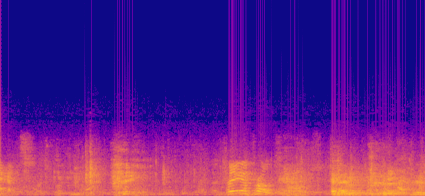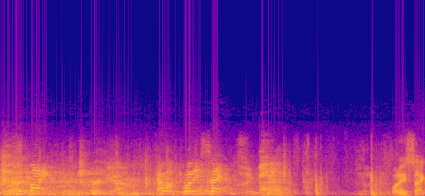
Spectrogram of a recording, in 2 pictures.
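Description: A crowd of people chatter and call out in a large room.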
